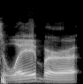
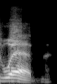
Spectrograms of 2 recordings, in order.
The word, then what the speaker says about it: Webb: But Ching, I think you're using the Chinese pronunciation of my name, which is Weibo. Weibo. Weibo. Right. Weber. Yeah, it's just Webb. Just Webb. Okay. Web. Okay. Web. Like Yeah. World Wide Web.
